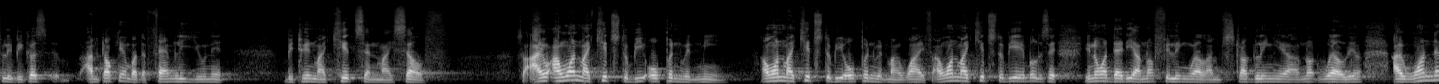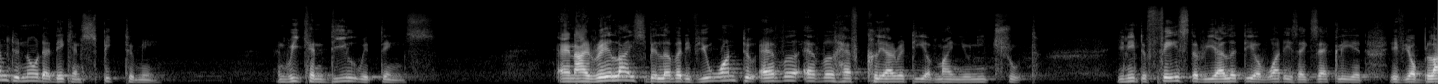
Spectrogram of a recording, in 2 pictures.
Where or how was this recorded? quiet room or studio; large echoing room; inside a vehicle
large echoing room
